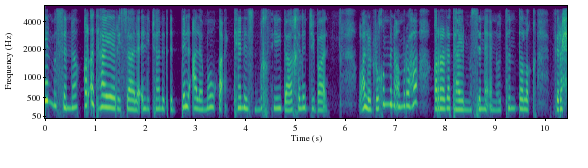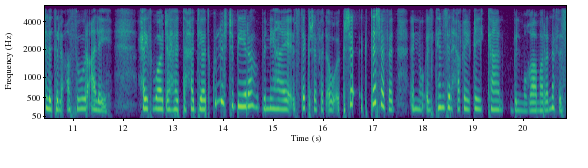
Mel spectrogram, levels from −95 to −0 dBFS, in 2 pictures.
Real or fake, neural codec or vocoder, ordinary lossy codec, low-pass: real; none; none; 5.4 kHz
